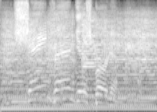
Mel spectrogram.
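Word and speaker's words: Shane van Gisbergen: Two years ago, we were trying to figure out how to pronounce his name. Now it's Old Hat in Chicago. Say it with me. Shane Van Gizburgen.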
